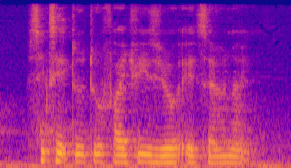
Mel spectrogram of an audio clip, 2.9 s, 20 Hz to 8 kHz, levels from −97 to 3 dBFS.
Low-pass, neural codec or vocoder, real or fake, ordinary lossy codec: 7.2 kHz; codec, 16 kHz in and 24 kHz out, 2.2 kbps, FireRedTTS-2 codec; fake; none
